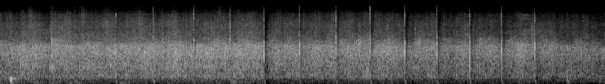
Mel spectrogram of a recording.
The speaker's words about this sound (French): Et puis vraiment, blague à part, on décompte aujourd'hui près de 41 900, 41 900 vues sur nos lives Facebook et ça continue de grimper. Donc le festival, ouais, on applaudit ça, ouais.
